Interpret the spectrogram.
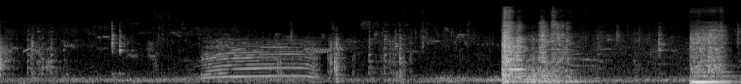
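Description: A cow moos once, a long call that drops in pitch at its end. Later come loud metal clanks, the last one near the end the loudest, from the metal door of a brick oven being opened.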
